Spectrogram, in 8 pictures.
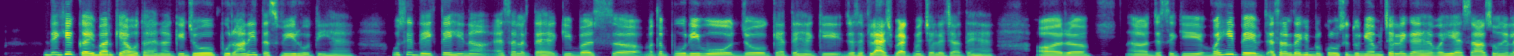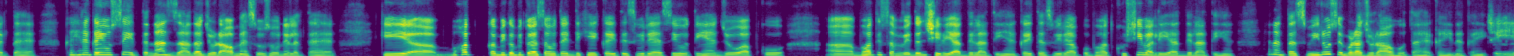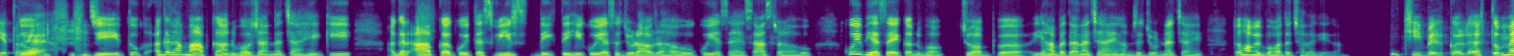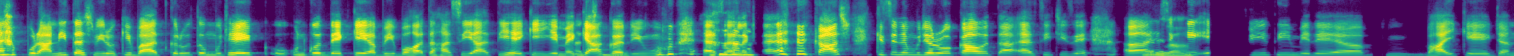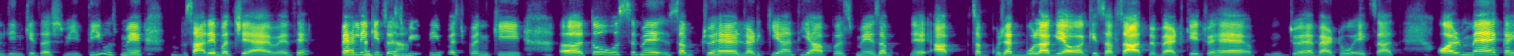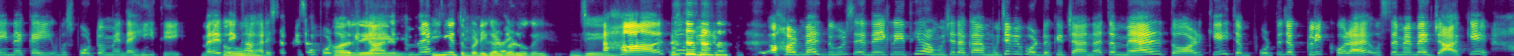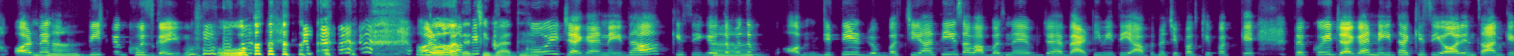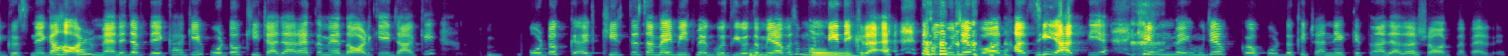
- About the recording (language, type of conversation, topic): Hindi, podcast, पुरानी तस्वीर देखते ही आपके भीतर कौन-सा एहसास जागता है?
- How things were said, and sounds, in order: in English: "फ्लैशबैक"; chuckle; laughing while speaking: "मैं"; chuckle; laugh; unintelligible speech; laughing while speaking: "और मैं"; chuckle; in English: "क्लिक"; laugh; laughing while speaking: "का और"; other background noise; chuckle; laughing while speaking: "तो मुझे बहुत हँसी आती है कि"; laugh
